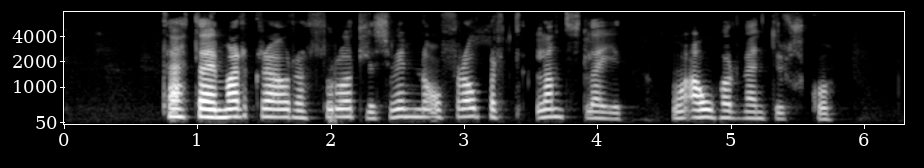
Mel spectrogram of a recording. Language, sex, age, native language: Icelandic, female, 40-49, Icelandic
